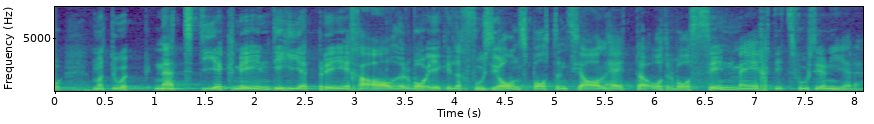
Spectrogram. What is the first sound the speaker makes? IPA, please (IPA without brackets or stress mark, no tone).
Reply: m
